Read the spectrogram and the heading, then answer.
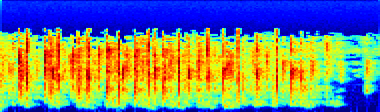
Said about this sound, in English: But I want to give special kudos to Commissioner Spoon especially, and also to Commissioner Moraga for their dedicated efforts in making this come forward. So another round of applause, please.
